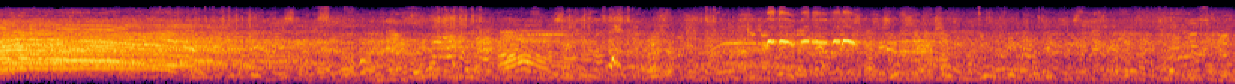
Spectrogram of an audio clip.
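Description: Crowd of onlookers calling out, loudest and highest-pitched in the first two seconds, then a dense babble of many voices with a few raised calls.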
